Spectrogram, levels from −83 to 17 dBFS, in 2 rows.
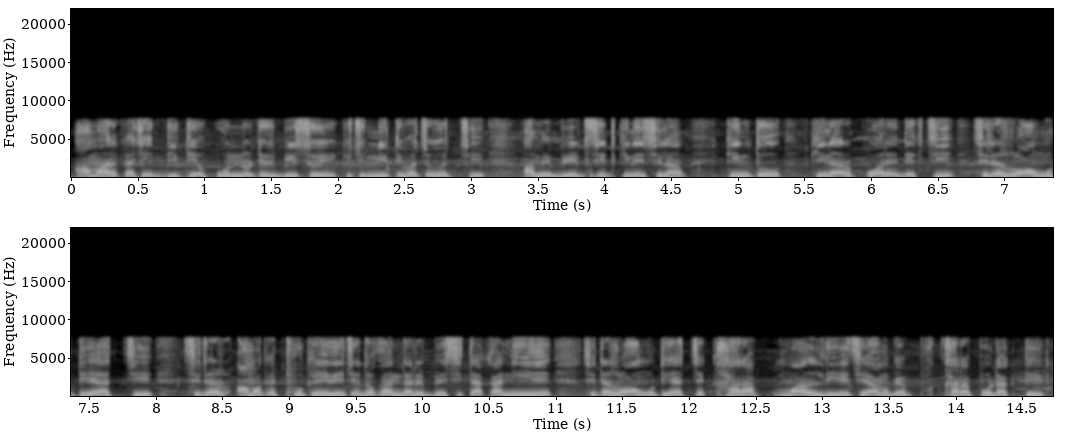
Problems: constant background noise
